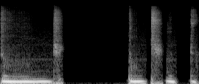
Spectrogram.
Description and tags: Beatbox 01 Loop 015b DaBoom@120bpm
Beatboxing recorded with a cheap webmic in Ableton Live and edited with Audacity.
The webmic was so noisy and was picking up he sounds from the laptop fan that I decided to use a noise gate.
This is a cheesy beat at 120bpm with a big boom kick.
Several takes and variations. All slightly different.
beatbox, boomy, loop, boom, Dare-19, bass, bassdrum, 120-bpm, kick, noise-gate, rhythm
